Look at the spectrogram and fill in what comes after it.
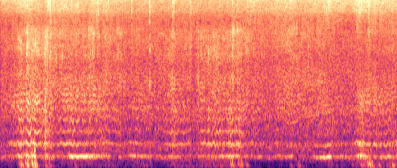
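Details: Honey bees in an apiary being inspected by a beekeeper: a steady, droning hum holds two even pitch bands throughout, swelling slightly at moments, with a few soft knocks and rustles underneath.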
